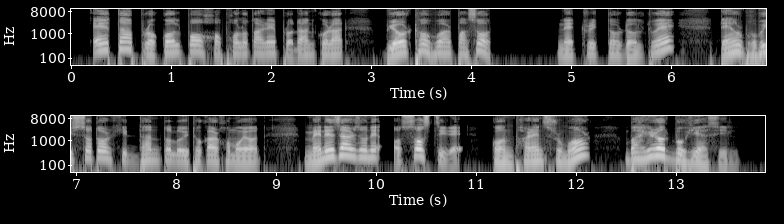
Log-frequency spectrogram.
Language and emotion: Assamese, fearful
